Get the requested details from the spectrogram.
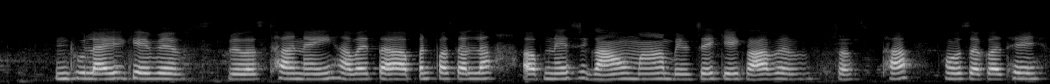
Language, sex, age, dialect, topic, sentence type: Chhattisgarhi, female, 25-30, Central, agriculture, question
